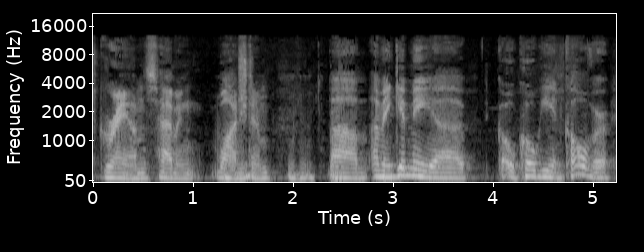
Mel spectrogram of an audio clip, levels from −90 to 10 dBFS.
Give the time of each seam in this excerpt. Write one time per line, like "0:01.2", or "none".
0:02.2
